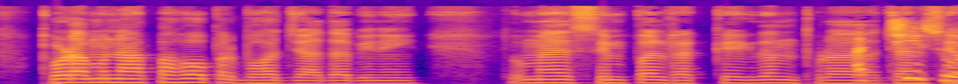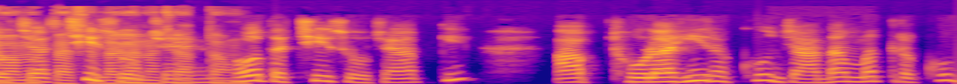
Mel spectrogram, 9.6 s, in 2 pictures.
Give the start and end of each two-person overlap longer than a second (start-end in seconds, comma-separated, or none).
4.3-6.0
